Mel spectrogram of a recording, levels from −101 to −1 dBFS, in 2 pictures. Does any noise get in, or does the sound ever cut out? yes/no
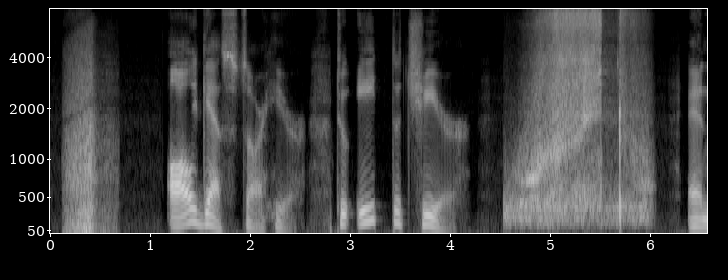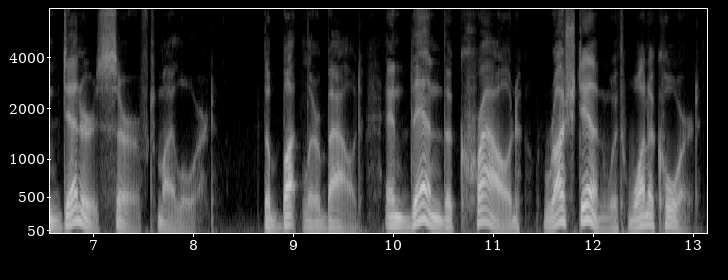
yes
